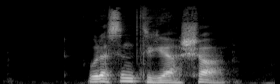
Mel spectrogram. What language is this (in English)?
Kabyle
